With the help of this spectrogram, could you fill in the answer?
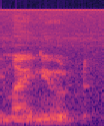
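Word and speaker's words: minute: ಮಿನಿಟ್ ಮೈನ್ ಎಮ್ ಐ ಎನ್ ಯು ಟಿ ಇ ಎಂಬ ಪದವನ್ನು ಒಂದು ಅರ್ಥದಲ್ಲಿ ಮಿನಿಟ್ ಎಂಬುದಾಗಿ ಮತ್ತು ಇನ್ನೊಂದು ಅರ್ಥದಲ್ಲಿ ಮೈನ್ಯೂಟ್ ಎಂಬುದಾಗಿ ಉಚ್ಚರಿಸಲಾಗುತ್ತದೆ.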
